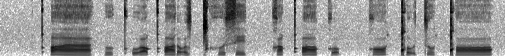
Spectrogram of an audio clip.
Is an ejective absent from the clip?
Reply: no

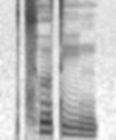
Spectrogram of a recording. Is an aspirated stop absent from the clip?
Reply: no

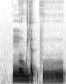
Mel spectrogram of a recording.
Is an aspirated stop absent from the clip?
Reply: yes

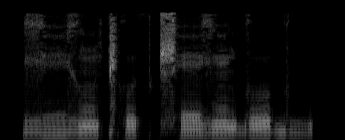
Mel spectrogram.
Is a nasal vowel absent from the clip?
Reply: no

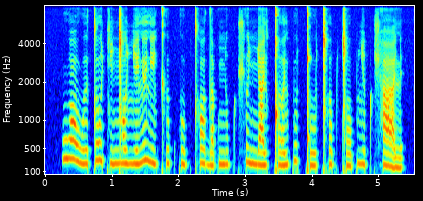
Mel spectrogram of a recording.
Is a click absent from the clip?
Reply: no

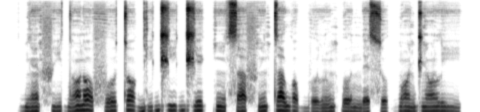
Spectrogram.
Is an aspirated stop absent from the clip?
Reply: yes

